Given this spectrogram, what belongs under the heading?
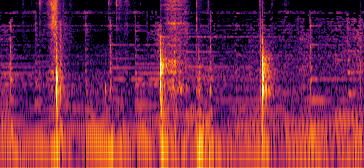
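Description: A knife chops through onions on a cutting board in a few sharp, irregular knocks, close and fairly quiet, with no voices.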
